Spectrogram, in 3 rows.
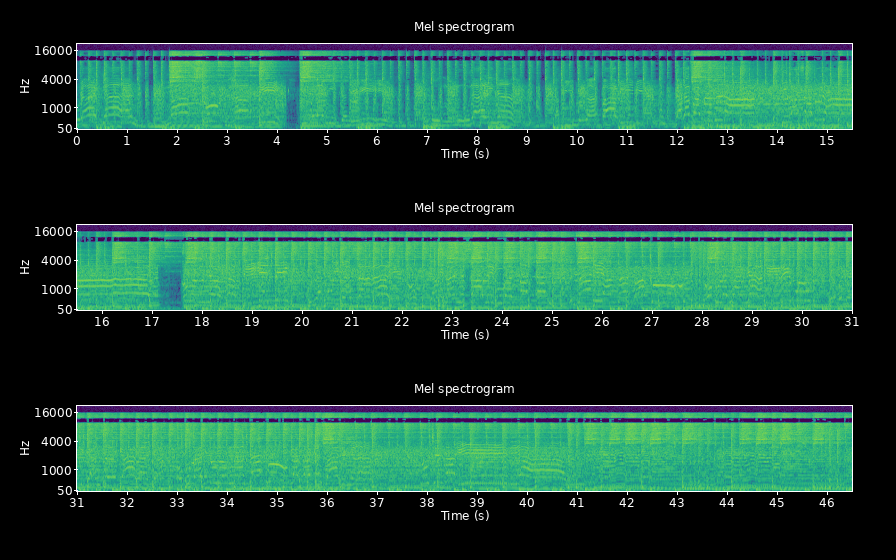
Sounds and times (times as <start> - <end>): Music: 0.0 - 46.5.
